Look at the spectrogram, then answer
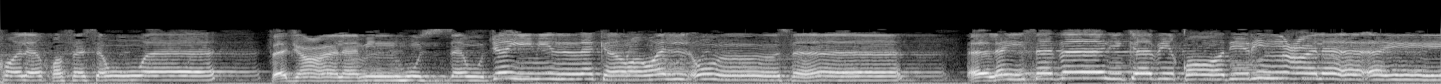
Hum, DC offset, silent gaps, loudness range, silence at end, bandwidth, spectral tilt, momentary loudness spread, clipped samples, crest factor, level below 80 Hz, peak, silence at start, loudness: none; 3%; none; 2 LU; 0 s; 5.4 kHz; -7 dB/octave; 5 LU; 0.4%; 10 dB; -38 dBFS; 0 dBFS; 0 s; -9 LUFS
